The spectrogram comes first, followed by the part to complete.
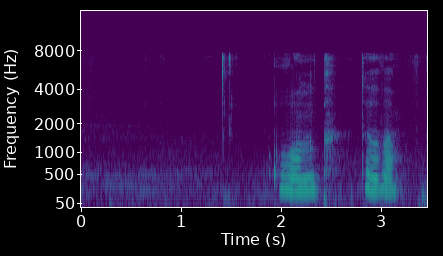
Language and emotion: Russian, sad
